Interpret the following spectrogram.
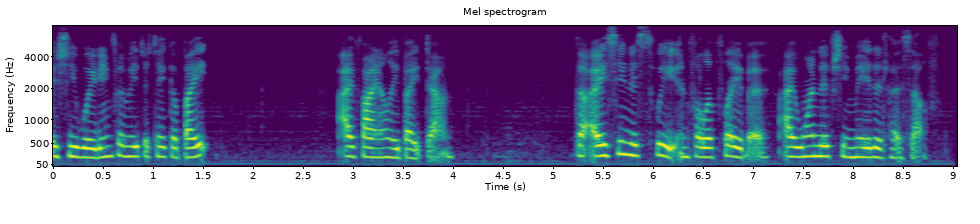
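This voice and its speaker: A woman reading a visual novel's narration aloud in a steady, even way. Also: mid-range voice, normal speed, pauses often, poor audio. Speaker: game reader.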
